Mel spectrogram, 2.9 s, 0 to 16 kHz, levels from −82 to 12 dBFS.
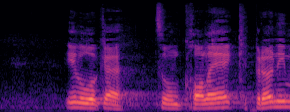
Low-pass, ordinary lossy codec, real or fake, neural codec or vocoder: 14.4 kHz; AAC, 48 kbps; real; none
